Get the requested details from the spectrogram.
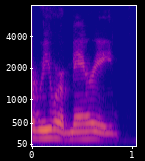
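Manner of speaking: ordinary delivery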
